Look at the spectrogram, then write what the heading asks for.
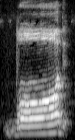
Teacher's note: حرف حافیہ زبان کی کروٹ اوپر کی داڑوں کی جڑ سے ایک حرف ادا ہوتا ہے، اسے کہتے ہیں حرف حافیہ۔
